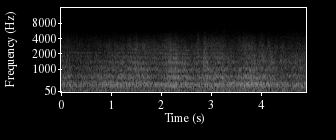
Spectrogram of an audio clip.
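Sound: airplanes flying overhead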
